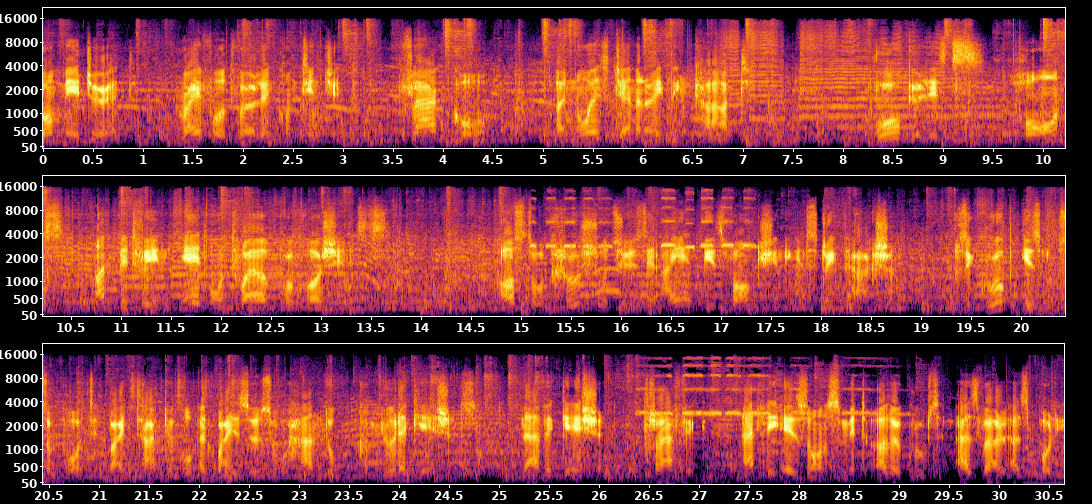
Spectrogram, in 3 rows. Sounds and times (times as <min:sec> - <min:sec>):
Speech: 0:00.0 - 0:07.1, 0:08.3 - 0:13.7, 0:14.8 - 0:30.6
Music: 0:00.0 - 0:30.6.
